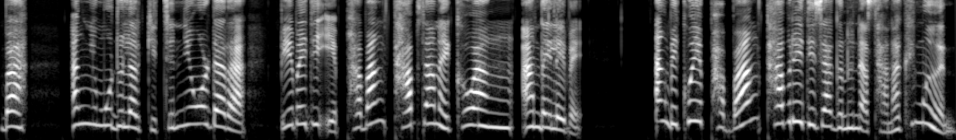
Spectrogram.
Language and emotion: Bodo, surprised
